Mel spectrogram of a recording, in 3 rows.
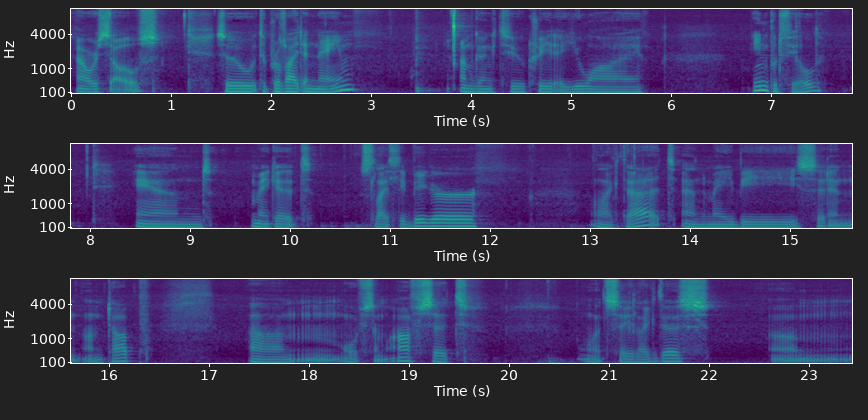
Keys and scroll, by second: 11.1-12.2 typing, 13.6-14.3 typing, 21.3 typing.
